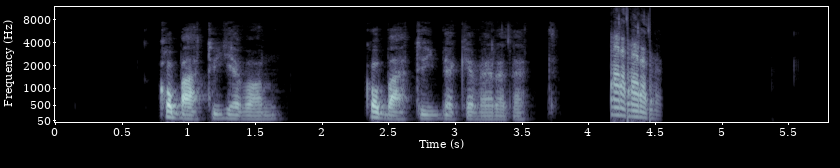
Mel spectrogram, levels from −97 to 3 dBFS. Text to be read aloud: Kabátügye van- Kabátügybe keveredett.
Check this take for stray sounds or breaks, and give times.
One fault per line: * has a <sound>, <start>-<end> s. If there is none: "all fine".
* has a chirp, 4.2-4.6 s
